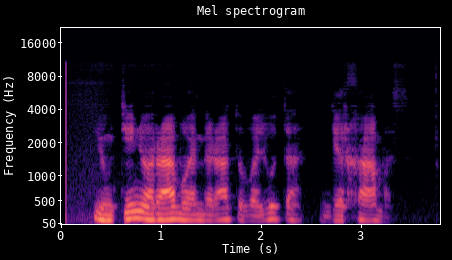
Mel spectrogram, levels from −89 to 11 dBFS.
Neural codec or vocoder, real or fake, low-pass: none; real; 10.8 kHz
